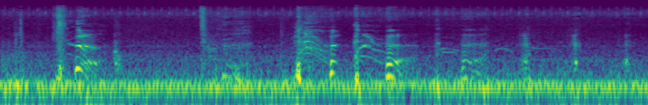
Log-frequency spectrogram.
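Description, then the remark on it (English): An old jalopy rumbles along with a steady low engine drone, punctuated by irregular rattles, clunks and squeaks as it bounces over a rough surface, heard from inside. “But you'll have to bear this rocky jalopy for a little while, won't you?”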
